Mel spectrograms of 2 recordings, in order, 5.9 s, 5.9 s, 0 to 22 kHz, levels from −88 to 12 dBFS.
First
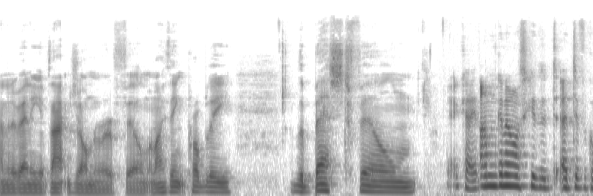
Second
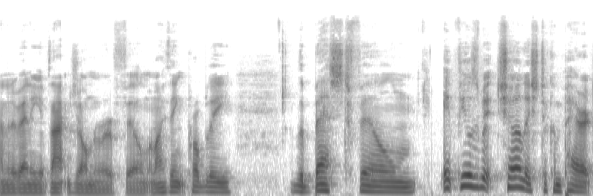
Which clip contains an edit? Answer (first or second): first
